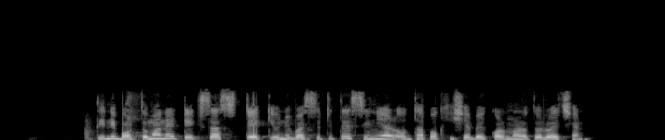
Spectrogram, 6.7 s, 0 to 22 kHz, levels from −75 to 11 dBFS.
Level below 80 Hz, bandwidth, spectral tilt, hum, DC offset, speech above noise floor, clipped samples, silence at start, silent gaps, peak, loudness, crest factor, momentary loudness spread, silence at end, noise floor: -58 dBFS; 8.4 kHz; -3 dB/octave; none; under 0.1%; 64 dB; under 0.1%; 0.85 s; none; -2 dBFS; -19 LUFS; 18 dB; 8 LU; 0.8 s; -82 dBFS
